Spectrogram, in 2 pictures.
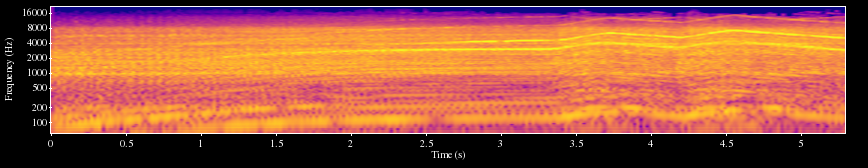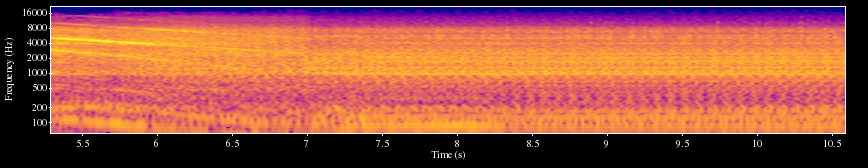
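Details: Detroit 4-53T turbo two-stroke diesel with 7A77 injectors refitted after 9G90 failure and broken suction hose clamp replaced: clean, even drone revving up smoothly and settling back to steady run, no miss or knock; normal running.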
